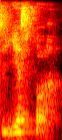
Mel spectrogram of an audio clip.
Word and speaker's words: Jesper: Yeah, well, for me it's Jesper. But, Jesper, yeah, that's usually how the English speakers say it.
